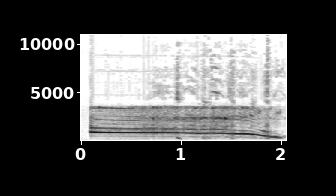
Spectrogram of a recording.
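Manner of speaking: loud excited yelp, high; excited shout. Retold or imitated. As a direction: shout in pure delight. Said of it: "'cause I probably went".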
